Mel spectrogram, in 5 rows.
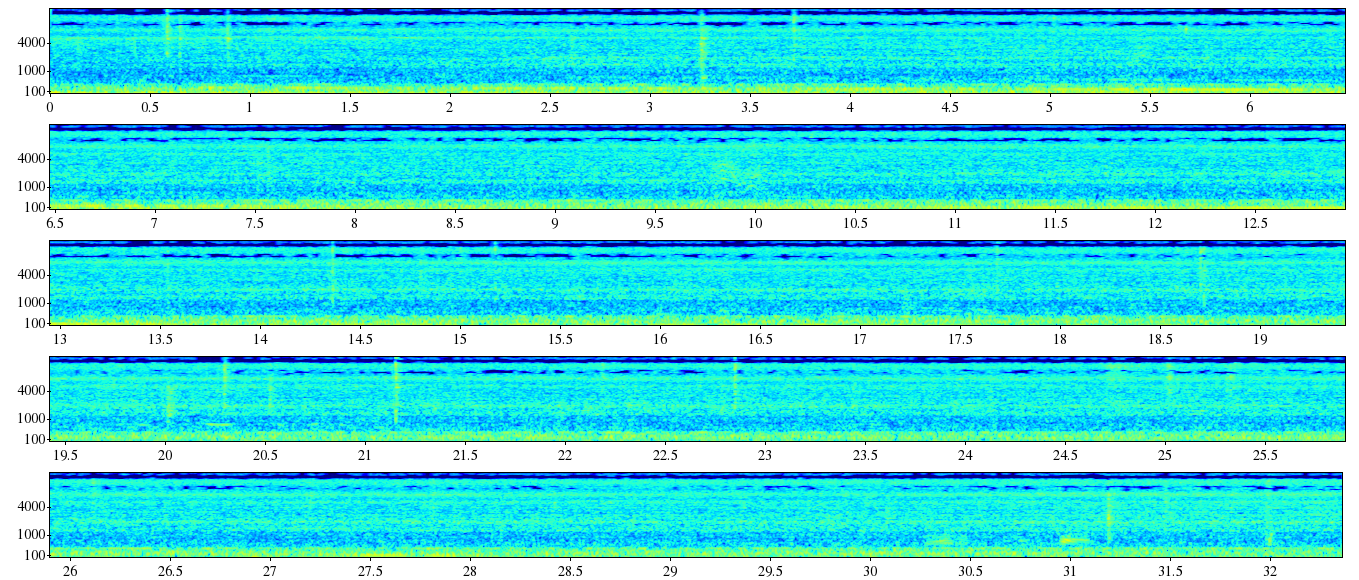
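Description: Cabin sound of a Boeing 737-700 rolling out on the runway after landing: a steady low rumble, with the CFM56-7B engines' tone falling steadily in pitch over the first dozen seconds or so as they spool down toward idle.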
